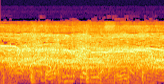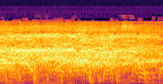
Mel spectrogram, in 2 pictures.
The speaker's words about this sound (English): Screaming teenagers would pile into Times Square, either inside MTV's fishbowl-like studio or out on the street, shrieking for favorite pop stars and their videos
